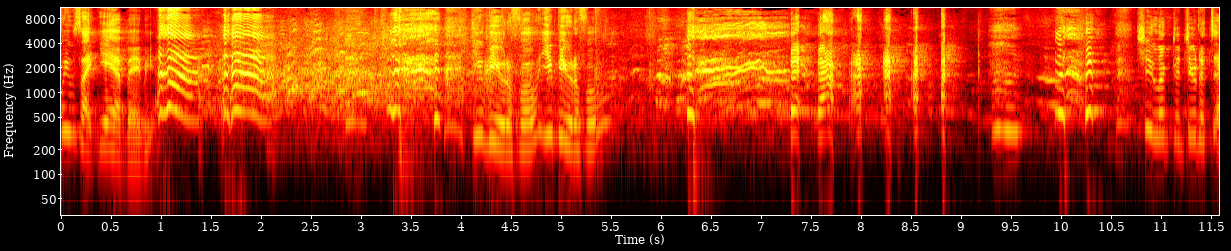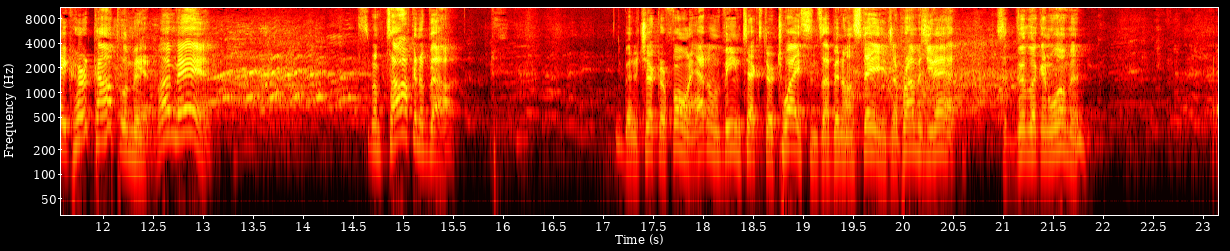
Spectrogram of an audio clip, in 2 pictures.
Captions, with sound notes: He was like, "Yeah, baby. (high pitched laugh) You beautiful, you beautiful." (audience laughing) She looked at you to take her compliment. My man, that's what I'm talking about. You better check her phone. Adam Levine, text her twice since I've been on stage. I promise you that. (audience laughing) She's a good looking woman.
